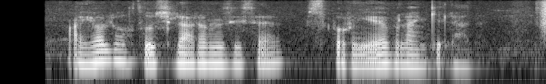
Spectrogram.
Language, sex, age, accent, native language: Uzbek, male, 18-24, Buxoro, Uzbek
